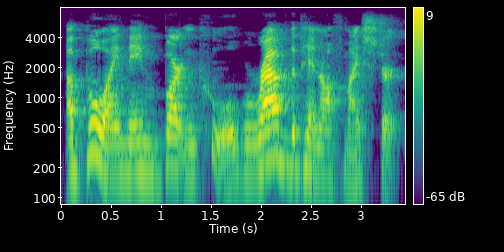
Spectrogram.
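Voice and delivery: plain reading voice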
